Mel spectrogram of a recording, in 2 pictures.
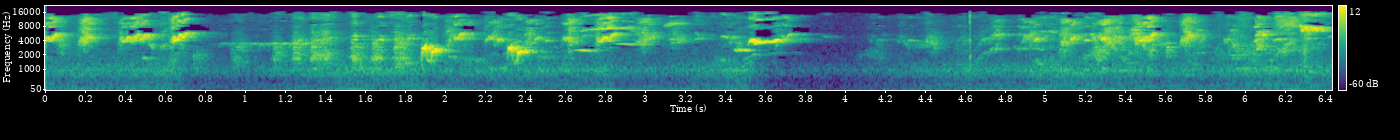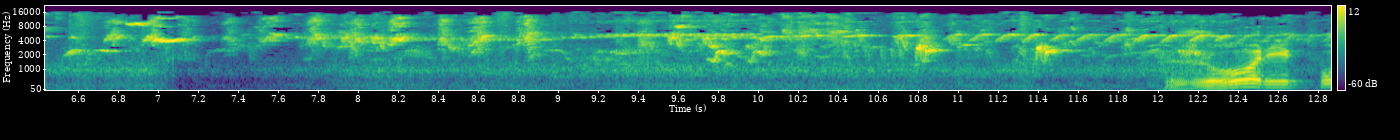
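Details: Pet common starling kept indoors, urged by its owner to sing: a dense jumble of chirps, clicks, whistles and scratchy notes, with a drawn-out buzzy whistle near the end and a person's voice praising it.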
